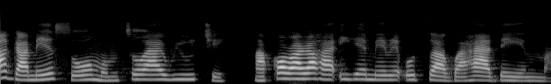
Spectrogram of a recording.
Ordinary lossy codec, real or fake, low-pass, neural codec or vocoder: none; fake; 7.2 kHz; codec, 16 kHz, 1 kbps, X-Codec, WavLM features, trained on Multilingual LibriSpeech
